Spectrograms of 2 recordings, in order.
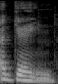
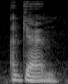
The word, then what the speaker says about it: again: Some people say again. There's no doubt about it. But often we say again, like it's an en at the end. That that kind of pronunciation. And so this one could go here or it could go here. Canadians tend to say again when they're trying to make an emphasis, but also say again.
